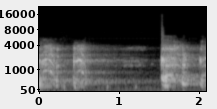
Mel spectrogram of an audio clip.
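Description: A man coughing in short, sudden fits, the loudest cough about a second and a half in.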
